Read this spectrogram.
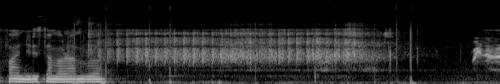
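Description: Gunshots ring out from a rifle.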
